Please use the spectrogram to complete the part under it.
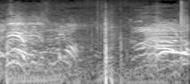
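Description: A football is struck with a sharp thump.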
